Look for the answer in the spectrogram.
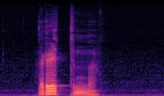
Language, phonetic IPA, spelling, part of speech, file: Polish, [rɨtm̥], rytm, noun, Pl-rytm.ogg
